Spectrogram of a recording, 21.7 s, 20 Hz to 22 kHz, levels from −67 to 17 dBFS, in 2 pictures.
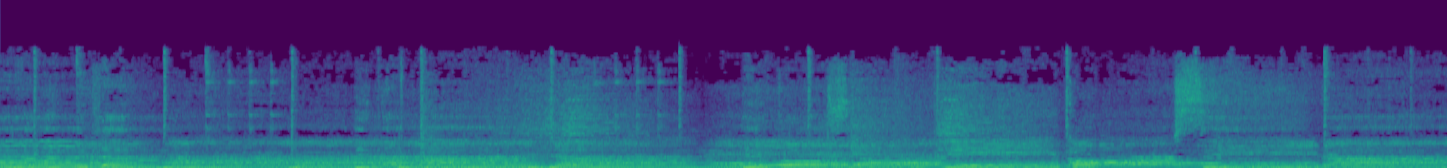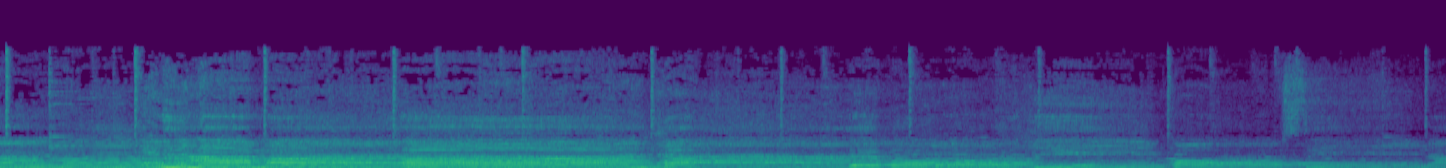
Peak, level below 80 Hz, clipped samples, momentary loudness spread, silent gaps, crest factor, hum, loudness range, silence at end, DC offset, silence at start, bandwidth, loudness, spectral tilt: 0 dBFS; -24 dBFS; under 0.1%; 11 LU; none; 14 dB; none; 8 LU; 0 s; under 0.1%; 0 s; 16.5 kHz; -14 LUFS; -4.5 dB/octave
